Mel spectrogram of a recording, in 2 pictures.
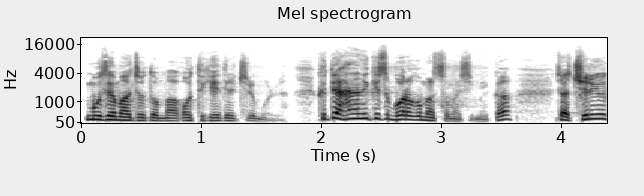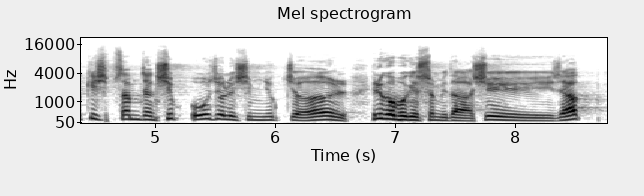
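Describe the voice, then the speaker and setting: A male pastor preaches a sermon at an early-morning prayer service in a fairly high, ringing voice. His delivery is emphatic and full of movement, dropping to quiet asides and then rising to forceful outbursts. He keeps asking the congregation rhetorical questions. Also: animated, brisk, few pauses. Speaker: senior pastor.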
